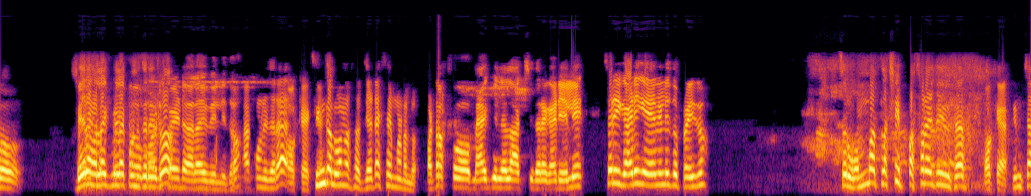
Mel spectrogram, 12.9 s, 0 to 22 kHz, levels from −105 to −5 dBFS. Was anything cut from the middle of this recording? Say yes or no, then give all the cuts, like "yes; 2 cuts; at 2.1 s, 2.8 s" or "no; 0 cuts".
yes; 1 cut; at 5.5 s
